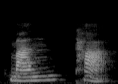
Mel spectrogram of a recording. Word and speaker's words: 많다: next one the cons comes thees with 타 만타 사람들이 너무 많다 사람들이 너무 많다 사람들이 너무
